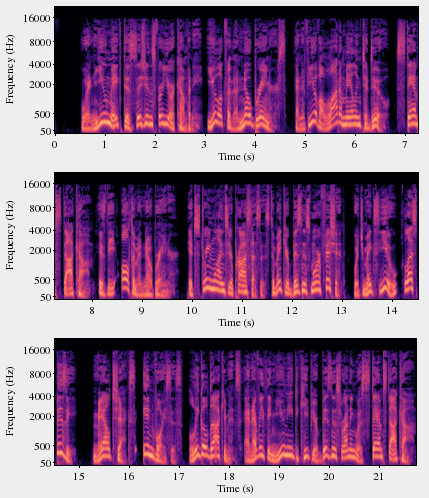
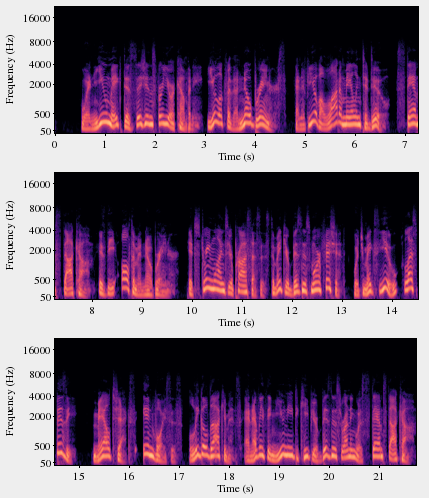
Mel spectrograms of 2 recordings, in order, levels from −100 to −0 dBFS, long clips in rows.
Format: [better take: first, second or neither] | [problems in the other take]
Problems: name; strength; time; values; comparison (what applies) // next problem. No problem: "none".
first | muffled; very; fading above 2.5 kHz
